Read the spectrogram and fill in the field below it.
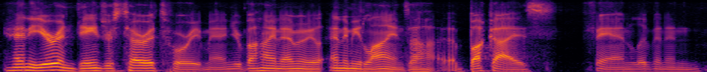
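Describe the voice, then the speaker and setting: A man's voice: low voice, a little fast, fairly bright tone, no room sound, lo-fi sound. A man hosting a casual trading livestream, teasing his co-hosts and swearing freely. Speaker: stock trading stream host. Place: home, in Florida.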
